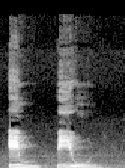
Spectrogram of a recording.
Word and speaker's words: impugn: impune, impune, and not impugn, because G is silent in word impune.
